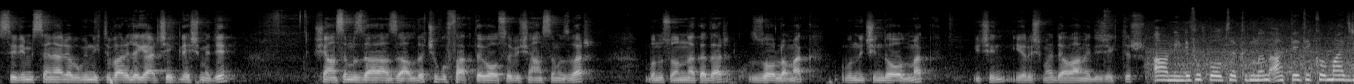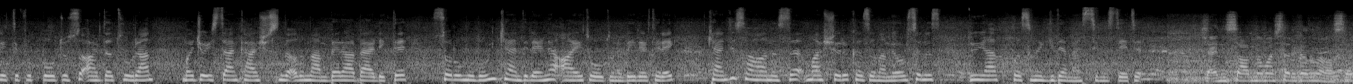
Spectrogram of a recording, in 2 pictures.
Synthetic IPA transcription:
se̞d̪iːmizse̞naɾjobuɟyniçt̪ʰibaːɾilʲɛɟæɾt͡ʃʰɛclʲɛʃme̞d̪ɪ | ʃansɯmɯzd̪aɦaːzalˠd̪ɯt͡ʃʰo̞kufaɾklˠavɛo̞lˠsabiʃansɯmɯzvaɾ̥ | bununso̞nunakad̪aɾzo̞ɾlˠamakbununit͡ʃʰind̪ɛo̞lˠmak | ḭt͡ʃʰinjaɾɯʃmad̪e̞vaːme̞d̪e̞d͡ʒɛc̚t̪ʰiɾ̝̥aːminlʲifut̪̚bo̞lˠt̪ʰakʰɯmɯnɯnʔat̪ʰlʲet̪ʰikʰo̞mad̪ɾit̪ʰifut̪̚bo̞lˠd͡ʒusuaɾd̪at̪ʰuːɾan | mad͡ʒo̞ɾist̪ʰankʰaɾʃɯ̥sɯnd̪aːlˠɯnanbe̞ɾaːbæɾlʲic̚t̪ʰɛ | so̞ɾumlˠulˠuːncʰɛnd̪ilʲeɾinɛʔaːjit̪ʰo̞lˠd̪uːnube̞lʲiɾt̪ʰe̞ɾɛc | cʰɛnd̪isaɦanɯzd̪amat͡ʃlˠaɾɯkʰazanamɯjo̞ɾsanɯz̥ | d̪̥ynjaːkʰu̥pʰasɯnɯɟid̪e̞mæsːinizd̪e̞d̪ɪcʰɛnd̪isaanamat͡ʃlˠaɾɯkalˠanamasa

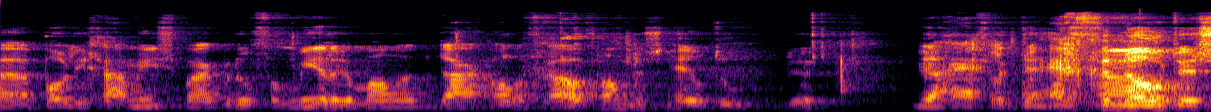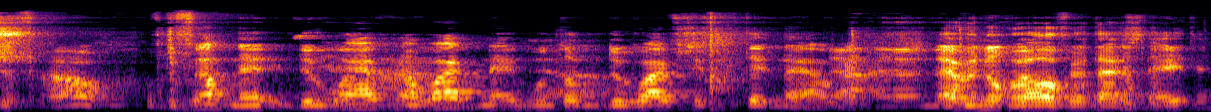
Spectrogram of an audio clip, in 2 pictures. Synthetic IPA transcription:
poliχaːmismaɹɪɡ̚bədulˠfɔnmɪədərəmɑnəndaːɹʔɑlˠəfrawəfɑndøsheːlˠtudə | ɛjɣənlək̚dəɛxtχənowtəs | ɔfdəfrawnedəwajpnaʋajpnejuɔntɔdəwajpsɪtətenajaokedaɦɛbəʋətnɔxʋɛlˠovətɛjdənsdəejtə

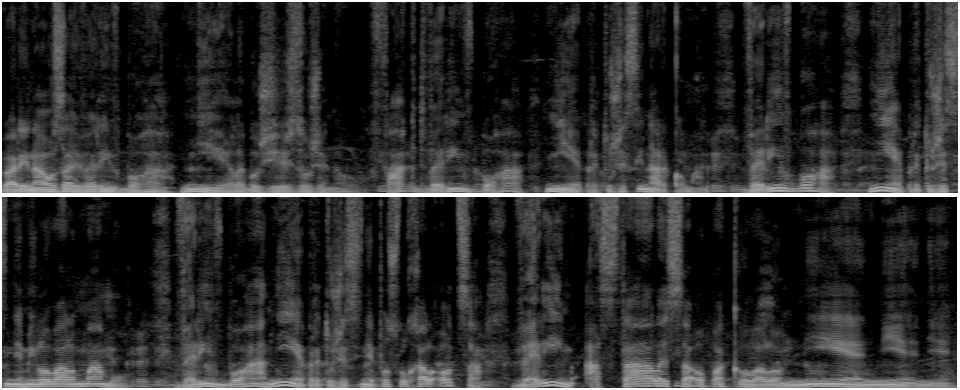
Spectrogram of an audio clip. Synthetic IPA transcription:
baɾinaɔzajʋɛɾiːmvbɔɦaɲɪɛlɛbɔʒijɛʒzɔʒɛnɔ̰ʊfaɡd̪ʋɛɾiːmvbɔɦa | ɲɪɛpɾɛt̪ɔʒɛsina̰ɾkɔma̰mʋɛɾiːmvbɔɦa̰ | ɲɪɛpɾɛt̪ɔʒɛsiɲɛmilɔʋalmamṵʋɛɾiːmvbɔɦaɲɪɛpɾɛt̪ɔʒɛsiɲɛpɔsluːxalʔɔt̪sa̰ | ʋɛɾiːmʔa̰st̪aːlɛsa̰ʔɔpakɔʋalɔɲɪɛɲɪɛɲɪɛ

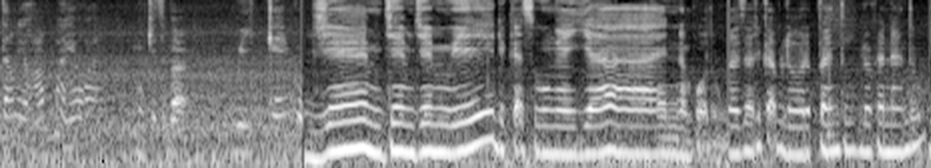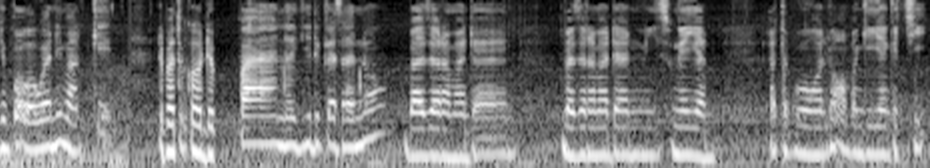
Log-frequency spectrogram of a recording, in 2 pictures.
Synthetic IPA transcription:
t̪aŋnihamajoɾaŋmuŋkɪnsəbap̚ | wikɛnkud͡ʒɛmd͡ʒɛmd͡ʒɛmwedəkatʔ̪̚suŋajanːampɔ̰ʔt̪ṵbazadəkat̪ʔ̚bəlowdəpant̪ubəlakanant̪ud͡ʒumpaʔwawanːimarkɛʔ̪̚dəpat̪ukaladəpanlaɡidəkaʔsanɔbazaɾamadanbazaɾamadanisuŋajan | at̪awp̬ʊŋalɔ̰ʔbaŋɡijankət͡ʃɪʔ

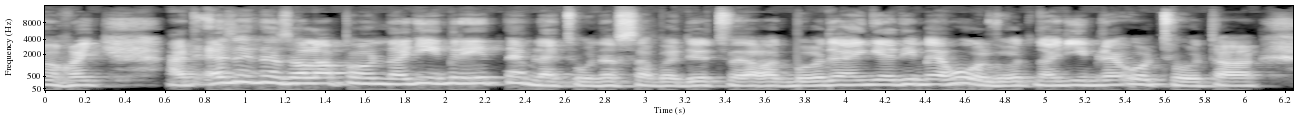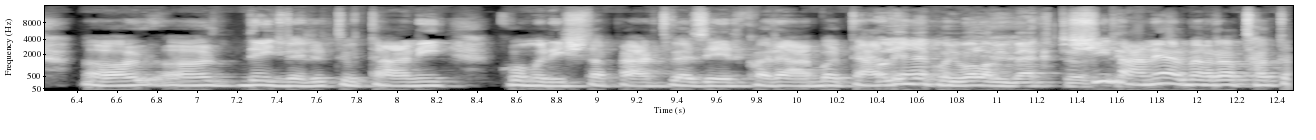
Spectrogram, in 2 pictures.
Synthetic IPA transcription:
ɦo̞ɟ | hat̪ɛzɛnɒzɒlɒpo̞nːɒɟimreːt̪nɛmlɛɦɛt̪ʋo̞lnɒsɒbɒd̪øt̪ʋɛnɦɒd̪̚boːld̪ɒɛŋɡɛd̪imɛrɦolvolt̪nɒɟimrɛʔo̞t̪ʋo̞lt̪ɒ | nɛɟʋɛnøt̪ut̪aːni | ko̞mːuniʃt̪ɒpaːrt̪ʋɛzeːrkɒɾaːbɒt̪ɛɦaleɛkoɟvɒlɒmimɛkt̪ørʃimaːnɛlmɒɾɒt̪hɒt̪ː

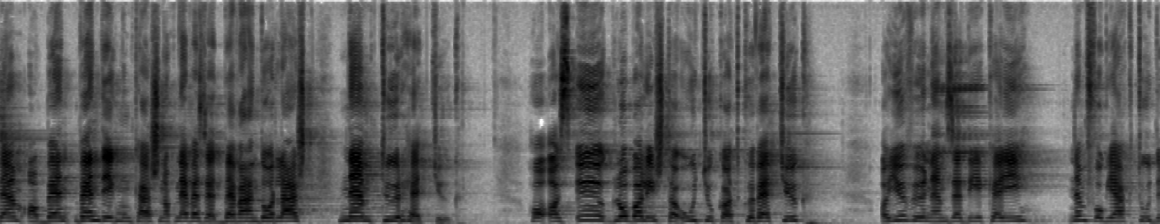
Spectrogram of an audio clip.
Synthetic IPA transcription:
ɛmɒvɛnd̪eːɡmuŋkaːʃnɒkn̪ɛvɛzɛd̪bɛvaːnd̪o̞rlaːʃt̪nɛmt̪yːrɦɛcːyk | hɒʔɒzøːɡlo̞bɒliʃt̪ɒʔuːcːukɒt̪kø̞vɛcːyk | ɒjøvøːnɛmzɛd̪eːkɛji | nɛɱfo̞ɡjaːkt̪ud̪

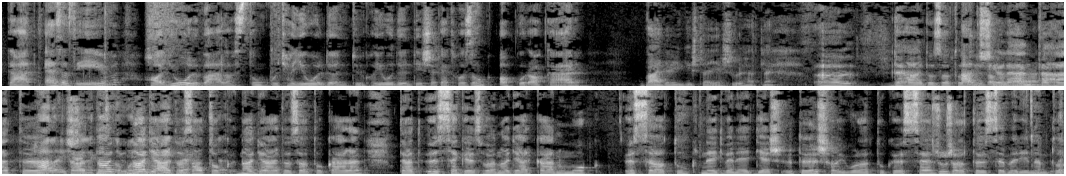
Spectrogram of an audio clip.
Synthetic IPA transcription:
t̪ɛɦaːt̪ɛzɒzeːvhɒjoːlvaːlɒst̪uŋkho̞chɒjoːld̪ø̞nt̪y̰ŋkhɒjoːld̪ø̞nt̪eːʃɛkɛt̪ho̞zuŋkɒkːo̞̰ɾʔɒka̰ːr | vaːɟrɒiŋkiʃt̪ɛ̰jːɛ̰ʃy̰lɦɛ̰t̪nɛ̰kː | d̪ɛaːld̪o̞zɒt̪oiʃjɛlɛnt̪ːɛɦaːt̪aliɛanɒnɒɟaːld̪ozɒt̪oknɒɟaːld̪o̞zɒt̪o̞kaːlːaːn | t̪ɛɦaːt̪øsːɛɡɛzʋɛɒnɒɟaːrkaːnumok | øsːɛɒt̪ːuknɛɟʋɛnɛɟːɛʃøt̪øʃhɒjoːlɒt̪ːukøsːɛʒuʒɒt̪øsːɛmɛɾeːnːɛmt̪u

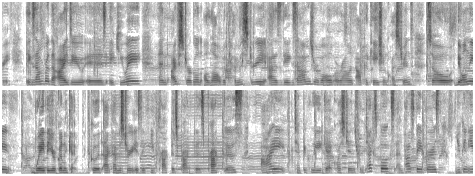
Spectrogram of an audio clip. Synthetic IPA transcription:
ɹḭ | ðiɨɡzæ̃mpl̩ˠðə̰ɾʔa̰ɪdʉʔɪzḛɪkʰj̥ʉeɪ | ʔɨ̃na̰ɪv̥stɹ̥ʌɡl̩ˠdə̰lɔʔ̚wɨð̥kʰɛmɨstɹ̥iʔə̰zðiɨɡzæ̃mzɹɨvɑlˠvə̰˞ãʊ̃ndæ̰plɨkʰeɪʃɨ̃nkʰw̥ɛst͡ʃɨ̃nz̥ | soʊðiõʊ̃nli | weɪðɨt͡ʃə˞ɡʌnɨɡɛt̚ɡ̥ʊɾɨ̰t̚kʰɛmɨstɹ̥iʔɪzɨfjɨpʰɹ̥æk̚tɨspʰɹ̥æk̚tɨspʰɹ̥æk̚tɨs | ʔaɪtʰɪpɨkʰliɡɛ̰t̚kʰw̥ɛst͡ʃɨ̃nz̥fɹʌ̃mtʰɛksb̥ʊksɨ̰̃npʰæspeɪpə˞z | jɨkɨ̃ni

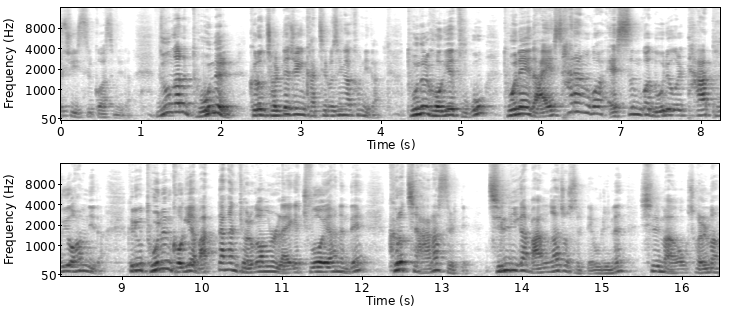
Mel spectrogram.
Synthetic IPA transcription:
ɭs͈uis͈ɯɭk͈ʌk͈as͈ɯmɲidanuɡunɡanɯntonɯɭkɯɾʌnt͡ɕʌɭt͈e̞d͡ʑʌɡinkat͡ɕʰiɾosʰe̞ŋɡakʰamɲida̰ | tonɯɭkʌɡie̞tuɡotone̞nae̞sʰaɾaŋɡwaʔe̞s͈ɯmɡwanoɾjʌɡɯɭtapujʌɦamɲida̰ | kɯɾiɡotonɯnkʌɡiemat̚t͈aŋɦankjʌɭɡwamuɾɯɭːaeɡe̞t͡ɕuʌjahanɯnde̞ | kɯɾʌt͡ɕʰia̰nas͈ɯɭt͈e̞ | t͡ɕiʎːiɡamaŋɡad͡ʑʌs͈ɯɭt͈e̞uɾinɯnɕʰiɭmaɡot͡ɕʌɭma

